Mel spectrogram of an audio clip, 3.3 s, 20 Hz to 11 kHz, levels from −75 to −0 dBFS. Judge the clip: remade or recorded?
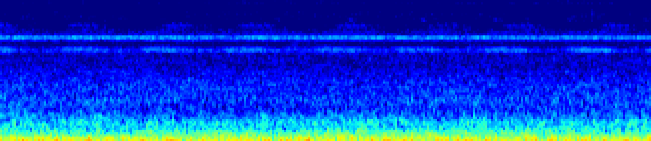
recorded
